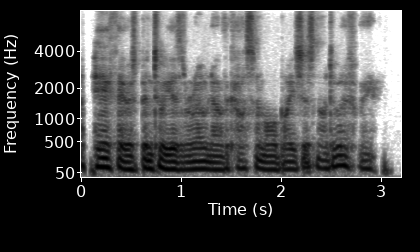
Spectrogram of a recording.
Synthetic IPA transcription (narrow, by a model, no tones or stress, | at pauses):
əpʰeθeəzbɪ̃ntʰuːjɪəzəɹãʊ̃nːaʊðəkʰɑstə̃mɔlˠbaɪzd͡ʒəsnəd̥uɪ̃ŋfəmi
